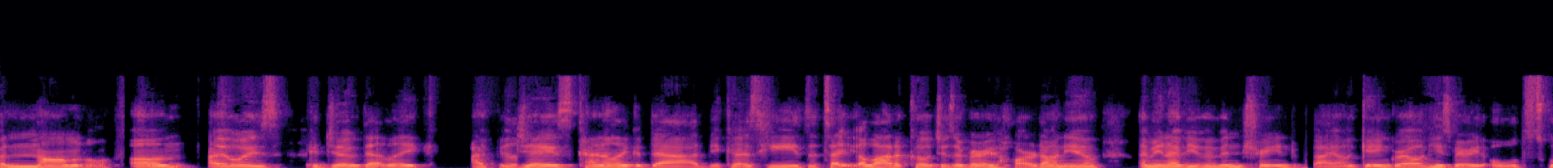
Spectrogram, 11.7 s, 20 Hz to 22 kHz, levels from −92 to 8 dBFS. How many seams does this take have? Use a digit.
3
